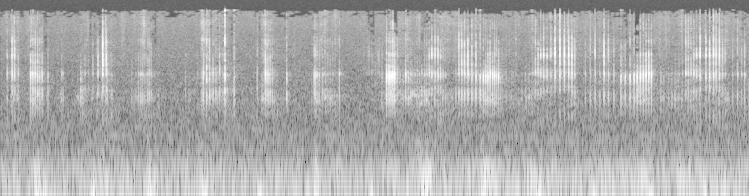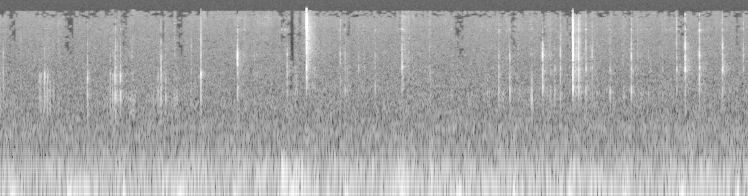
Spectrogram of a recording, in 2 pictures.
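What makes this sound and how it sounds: A small textured glass bottle with a label, held close, is scratched and tapped with a wooden pencil. Quiet, dry clicks and raspy scrapes sit in the midrange, with occasional bright ticks, roughly once a second at an uneven pace. They ride over a steady low rumble throughout.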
